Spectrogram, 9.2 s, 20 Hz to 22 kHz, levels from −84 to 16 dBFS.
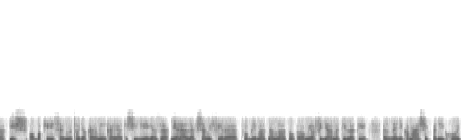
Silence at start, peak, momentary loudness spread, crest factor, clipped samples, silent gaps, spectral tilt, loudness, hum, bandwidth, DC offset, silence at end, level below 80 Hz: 0 s; -12 dBFS; 4 LU; 18 dB; under 0.1%; none; -9.5 dB/octave; -30 LUFS; none; 4.7 kHz; under 0.1%; 0 s; -76 dBFS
